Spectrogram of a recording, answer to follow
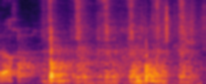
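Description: Chef's knife finely chopping onion on a wooden cutting board: a quick, even run of knife strikes on the board, about five or six a second, starting about half a second in.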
